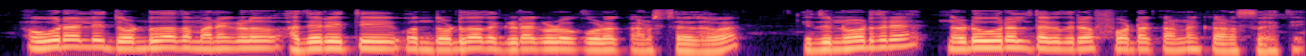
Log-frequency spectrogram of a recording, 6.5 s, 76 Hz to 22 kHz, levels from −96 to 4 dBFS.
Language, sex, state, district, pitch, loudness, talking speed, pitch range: Kannada, male, Karnataka, Raichur, 165 Hz, -14 LUFS, 185 wpm, 155-180 Hz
